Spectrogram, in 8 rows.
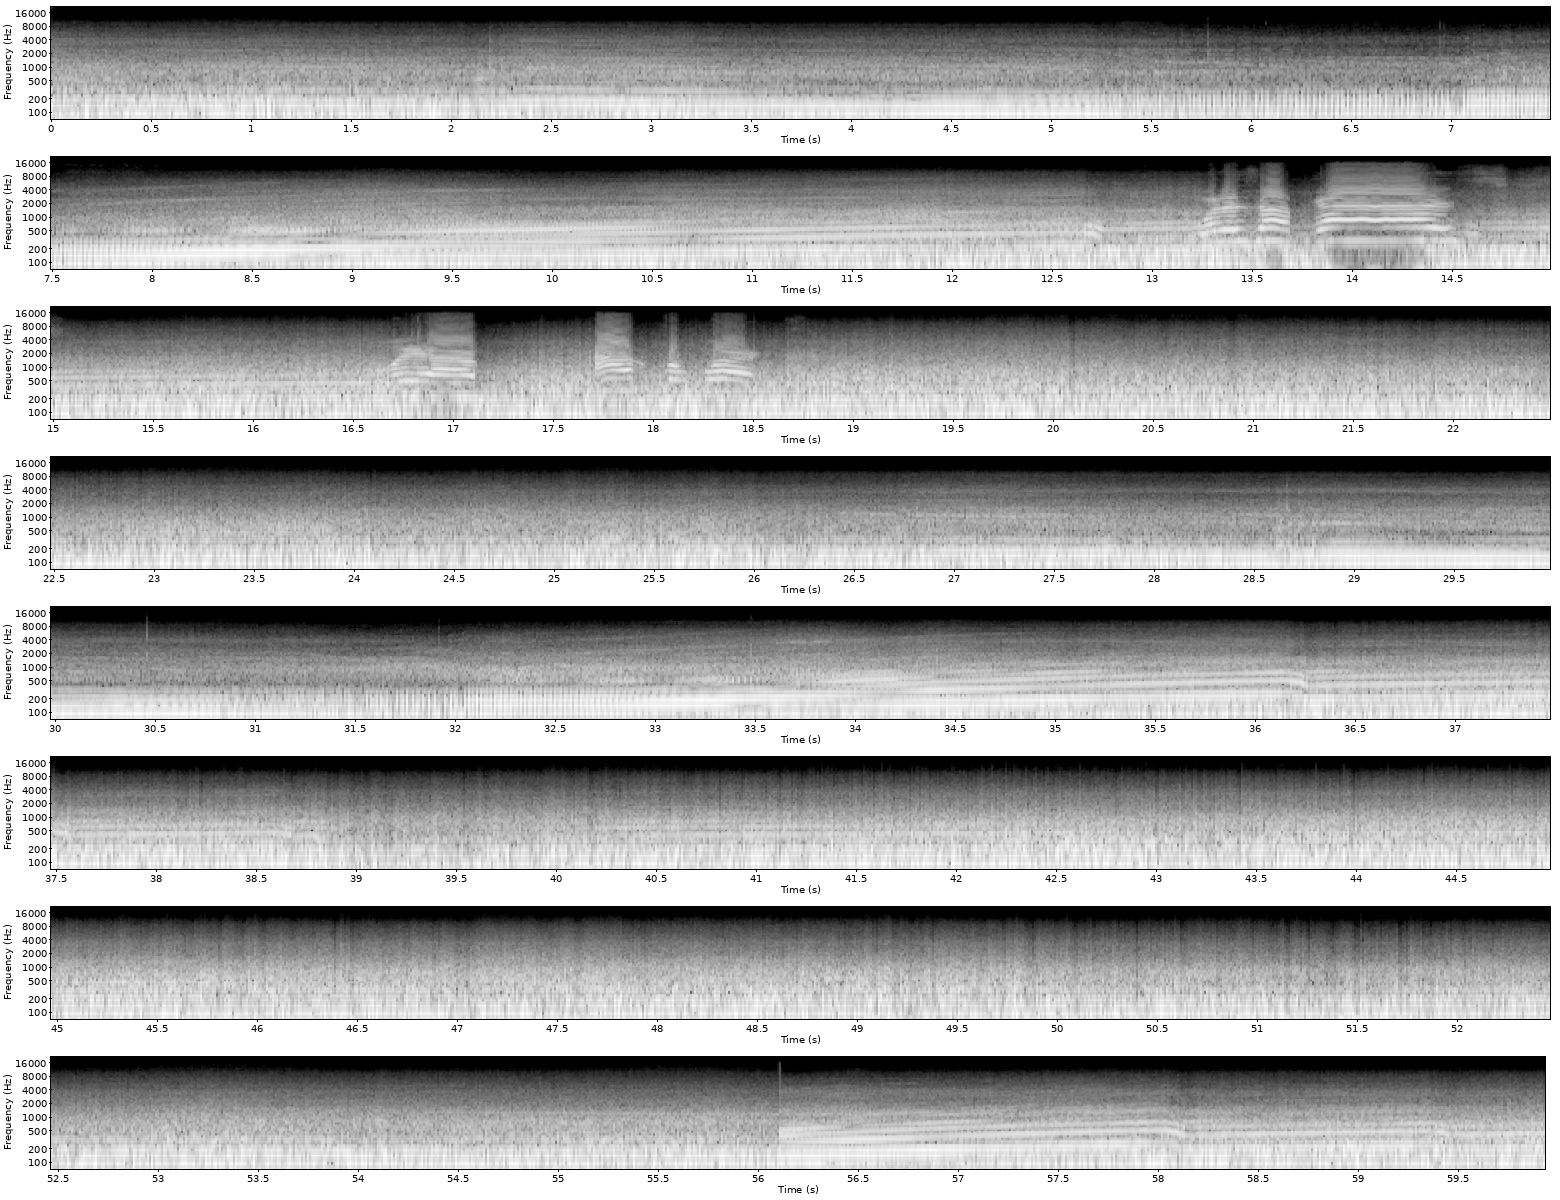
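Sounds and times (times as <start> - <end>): motorcycle engine revving: 0.0 - 13.7, 14.5 - 59.9
wind and road noise: 0.0 - 59.9.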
